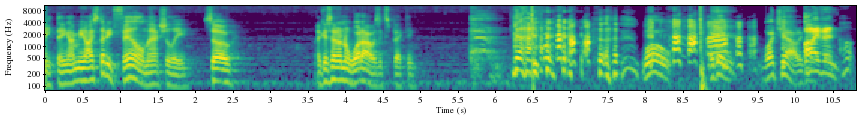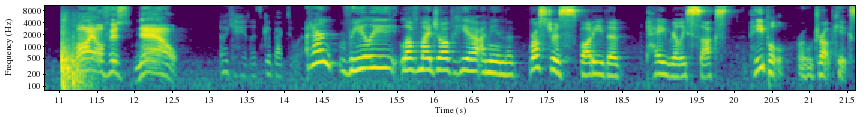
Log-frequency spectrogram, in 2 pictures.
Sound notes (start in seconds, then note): 5.6 cough in background; 8.0 laughs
